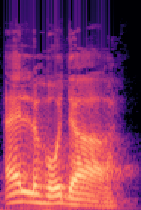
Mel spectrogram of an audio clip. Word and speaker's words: الهدى: مثال الثانية الهدى، الهدى لا تكتب الألف ماذا فيها؟ ألفا، آخرها ألف، أنت تلفظ ألفا، تقول الهدى، تلفظ ألفا، لكنك لا تكتبها ماذا؟ ألفا، وإنما تكتبها ياء، تكتبها بصورة الياء، طبعا من دون نقاط، من دون نقاط.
